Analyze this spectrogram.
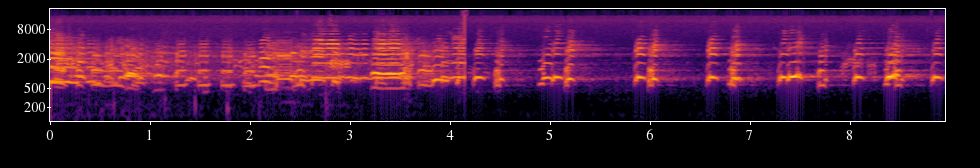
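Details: Whooper swans on spring ice, dancing: a crowded blur of trumpeting at first, then thinning into separate sharp honks, often in quick pairs, spaced about half a second to a second apart.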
